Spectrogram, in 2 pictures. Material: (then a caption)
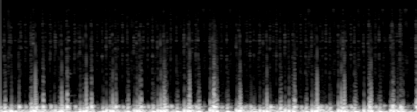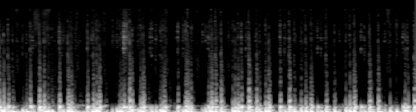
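Metal. Long red nails on both hands rapidly tap and scratch the hollow metal mesh grille of a Blue Yeti microphone. The result is a dense, continuous patter of short, deep, boomy thuds with a faint scratchy texture above them, steady in loudness for the whole clip.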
